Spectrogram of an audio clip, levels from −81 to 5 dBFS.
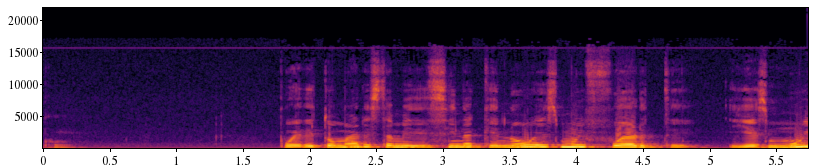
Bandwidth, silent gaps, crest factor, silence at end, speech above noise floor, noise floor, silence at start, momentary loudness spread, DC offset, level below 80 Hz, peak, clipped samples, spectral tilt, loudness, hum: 16.5 kHz; none; 12 dB; 0 s; 34 dB; -44 dBFS; 0.1 s; 10 LU; under 0.1%; -44 dBFS; 0 dBFS; under 0.1%; -6 dB/octave; -11 LUFS; none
